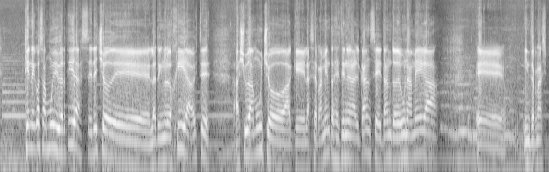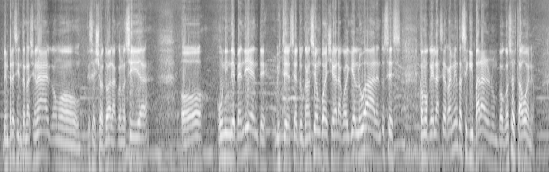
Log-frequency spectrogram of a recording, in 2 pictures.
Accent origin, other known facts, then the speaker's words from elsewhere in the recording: Lomas de Zamora, Buenos Aires Province, Argentina; en la plaza del municipio de acá de Cañuelas, está re bueno, porque la verdad que yo vengo de Lomas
